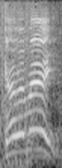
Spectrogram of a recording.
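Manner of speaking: high urgent yell; cover me shout. Real, not acted. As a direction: call loudly for backup. Calling for cover in firefight.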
